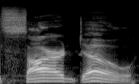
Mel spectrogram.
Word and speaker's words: Sardo: the door unlocked and sardo no mister accent on the dough uh russ before i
